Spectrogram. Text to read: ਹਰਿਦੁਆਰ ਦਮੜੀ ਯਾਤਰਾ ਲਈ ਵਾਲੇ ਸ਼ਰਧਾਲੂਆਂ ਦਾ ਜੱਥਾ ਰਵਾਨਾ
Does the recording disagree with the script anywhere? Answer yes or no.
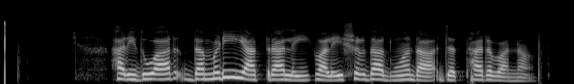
no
